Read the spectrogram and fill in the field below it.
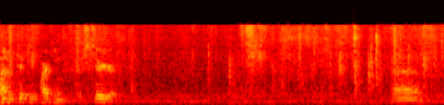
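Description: An adult speaks calmly.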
